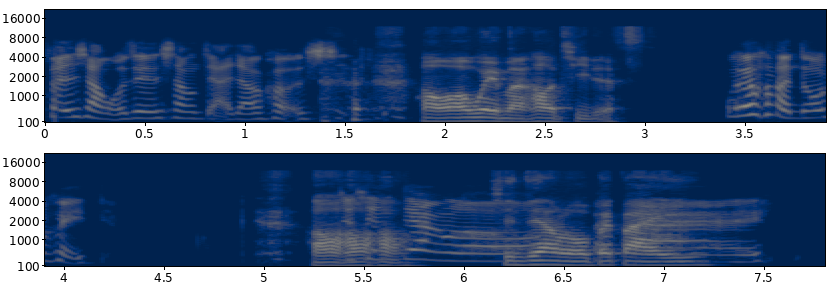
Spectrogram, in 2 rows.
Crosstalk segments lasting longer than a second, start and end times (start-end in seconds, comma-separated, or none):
5.3-7.2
